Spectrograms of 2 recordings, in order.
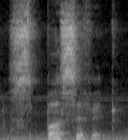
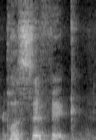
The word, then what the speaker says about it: specific: Specific. I'm saying it wrong. Specific. Is it specific? Yeah, it's specific. I'm saying it right. Got it. Yo, alright, I used to say Pacific for specific for years, and I have conscious problems about it.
